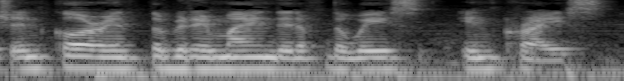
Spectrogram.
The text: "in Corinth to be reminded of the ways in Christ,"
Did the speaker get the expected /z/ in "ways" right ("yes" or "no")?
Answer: no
